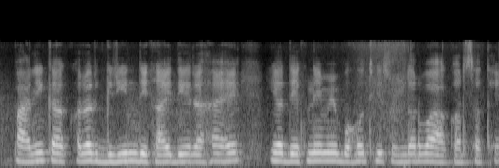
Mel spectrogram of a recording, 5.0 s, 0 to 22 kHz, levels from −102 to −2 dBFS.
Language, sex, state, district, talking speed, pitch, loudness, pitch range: Hindi, male, Chhattisgarh, Sukma, 205 wpm, 180 Hz, -27 LUFS, 170-190 Hz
